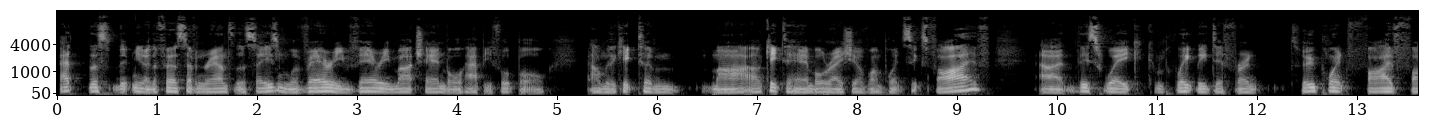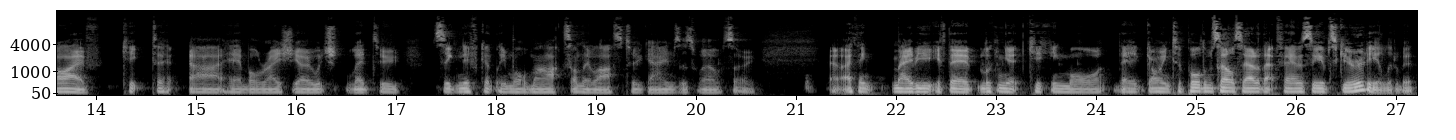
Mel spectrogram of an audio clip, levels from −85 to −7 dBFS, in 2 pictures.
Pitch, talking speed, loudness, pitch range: 95 Hz, 185 wpm, -34 LUFS, 90-105 Hz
